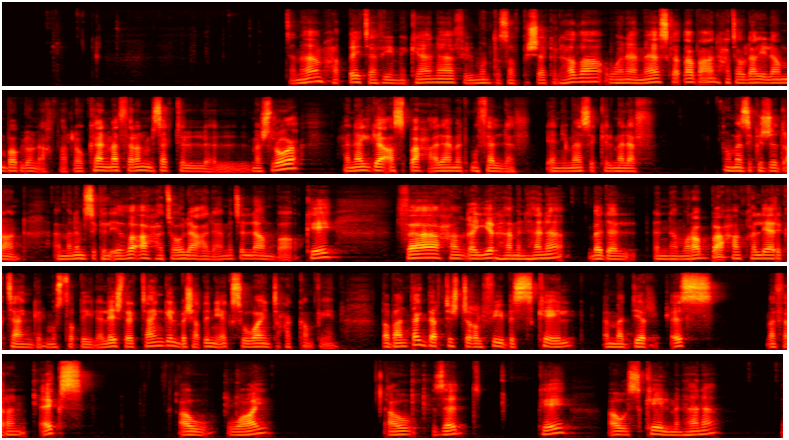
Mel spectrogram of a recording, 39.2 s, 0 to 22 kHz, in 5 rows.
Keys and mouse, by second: 0.6-1.0 middle drag, 2.1 shift+middle drag, 3.6-4.7 drag, 4.9 shift+middle drag, 5.2 middle click, 14.2-14.5 middle drag, 15.3 middle click, 16.0 click, 19.7 middle drag, 21.3-23.4 drag, 30.2 s, 38.7 click.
